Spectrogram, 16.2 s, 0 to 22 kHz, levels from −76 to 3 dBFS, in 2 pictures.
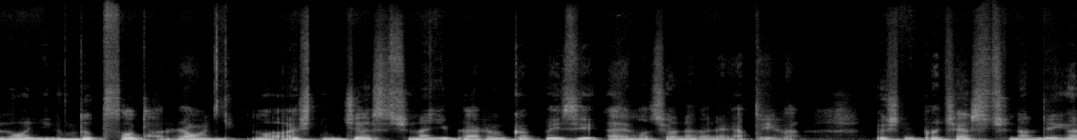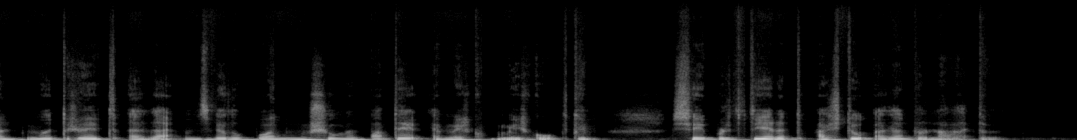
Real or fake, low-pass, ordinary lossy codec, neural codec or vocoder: fake; none; none; codec, 44.1 kHz, 2.6 kbps, DAC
